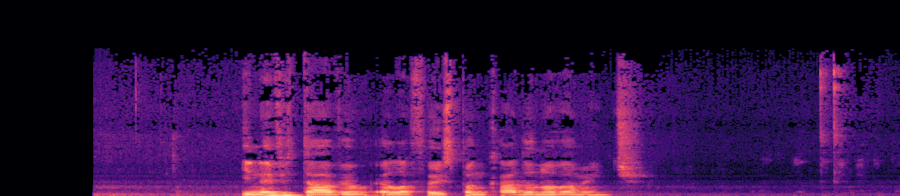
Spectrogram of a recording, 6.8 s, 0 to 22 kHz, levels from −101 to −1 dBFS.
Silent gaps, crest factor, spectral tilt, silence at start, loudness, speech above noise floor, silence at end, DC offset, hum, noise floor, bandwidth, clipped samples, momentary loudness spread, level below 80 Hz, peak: none; 18 dB; -6.5 dB/octave; 1.8 s; -18 LUFS; 43 dB; 0.45 s; under 0.1%; none; -60 dBFS; 16.5 kHz; under 0.1%; 22 LU; -58 dBFS; -2 dBFS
